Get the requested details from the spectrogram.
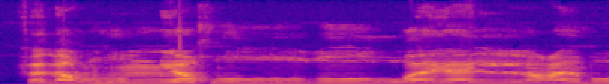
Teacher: را کو موٹا پڑھیں گے، خا کو بھی موٹا پڑھیں گے اور ضاد کو بھی موٹا پڑھیں گے۔ خا کے بعد واو ہے، واو حروف مدہ ہے، ایک الف کے مقدار کھینچیں گے۔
